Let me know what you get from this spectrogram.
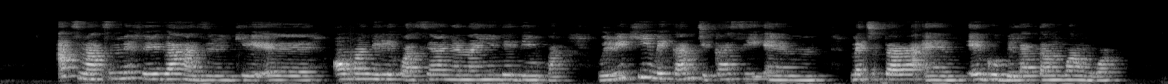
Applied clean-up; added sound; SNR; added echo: neural separator model SepFormer DNS4.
